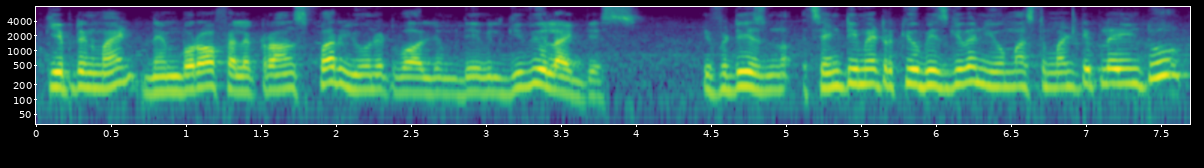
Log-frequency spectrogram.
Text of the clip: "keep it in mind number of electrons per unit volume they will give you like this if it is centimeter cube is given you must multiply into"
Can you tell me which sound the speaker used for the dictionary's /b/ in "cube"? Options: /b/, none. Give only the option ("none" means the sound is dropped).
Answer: /b/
